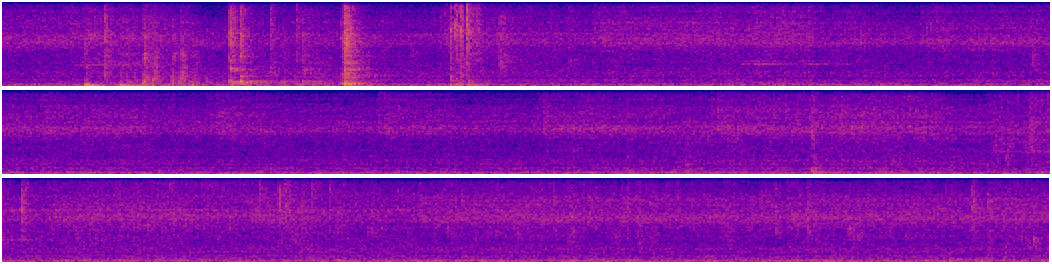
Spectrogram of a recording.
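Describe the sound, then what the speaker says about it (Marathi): Starch water is poured off a pot of freshly cooked rice, opening with a few sharp knocks and clatters of the pot and lid, then a soft, steady trickling pour that continues without talk. "तसंच आपला भात पण शिजून झालाय, पाणी काढून घेते."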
